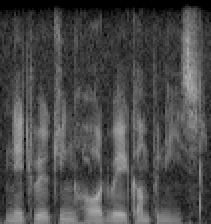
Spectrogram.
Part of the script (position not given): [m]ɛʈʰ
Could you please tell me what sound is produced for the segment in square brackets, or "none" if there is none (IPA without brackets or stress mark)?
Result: n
